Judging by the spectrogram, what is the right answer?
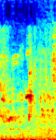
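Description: Budgies in an aviary flock give a brief blur of overlapping squawks and chirps, faint and somewhat distant, with no voices over the calls.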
